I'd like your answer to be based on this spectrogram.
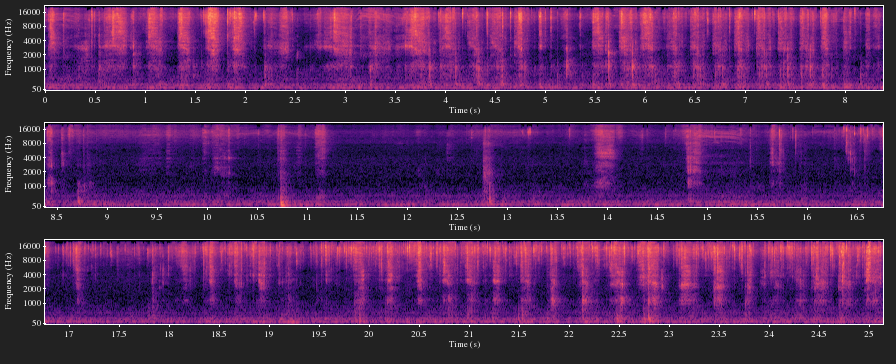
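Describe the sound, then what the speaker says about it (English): Fine powder being stirred with a little water into a thick, peanut-butter-like paste, giving a steady, close, continuous scraping and squishing with small clicks throughout and no talking. "This powder's so fine, it just gets everywhere when you first start stirring it."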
